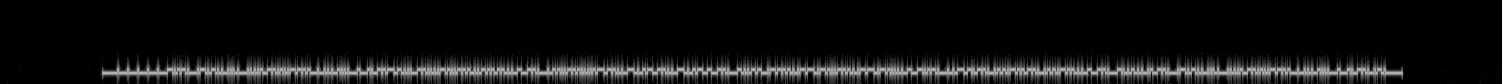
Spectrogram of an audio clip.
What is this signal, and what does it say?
RTTY (75 baud, 170 Hz shift), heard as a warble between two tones, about 620 Hz centre. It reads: EA6FB DE VK4VG TNX FER CALL. UR RST 579 579. NAME PETER PETER. QTH KIEL KIEL. HW? EA6FB DE VK4VG KN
